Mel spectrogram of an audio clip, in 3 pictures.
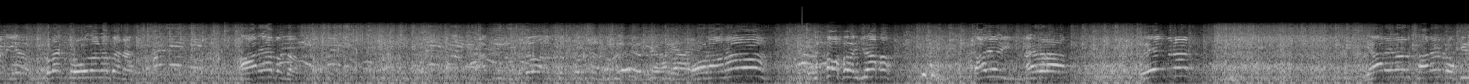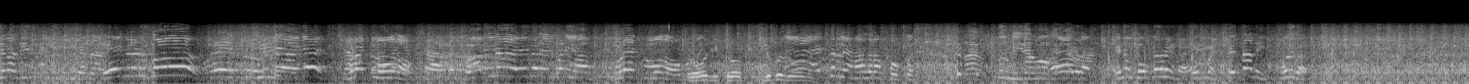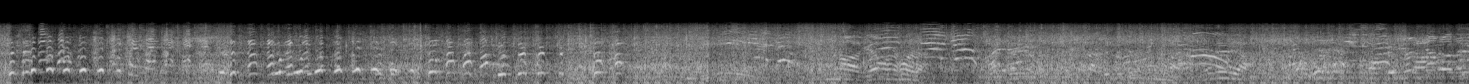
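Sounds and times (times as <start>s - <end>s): water pouring from pipe: 0.0s - 29.5s, 32.5s - 44.0s.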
